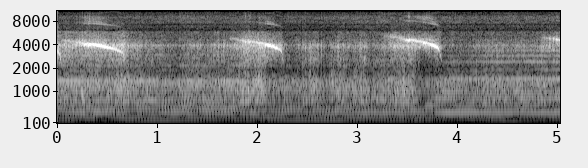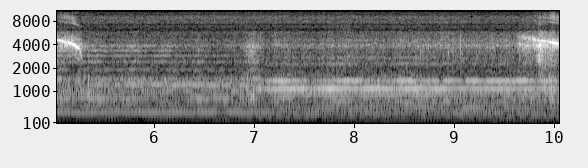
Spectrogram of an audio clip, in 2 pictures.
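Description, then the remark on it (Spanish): An owl gives short, high, descending cries, about four of them spaced a second or two apart, as it finally launches its attack on a live mouse bait stunned by the cold, over a steady low droning hum that runs throughout. “Tiene que ser sacudido para que se mueva y con la primera señal de vida, el búho por fin se lanza al ataque.”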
